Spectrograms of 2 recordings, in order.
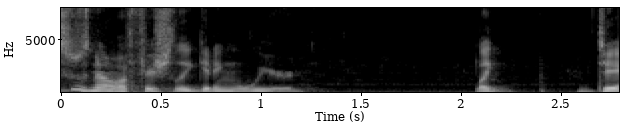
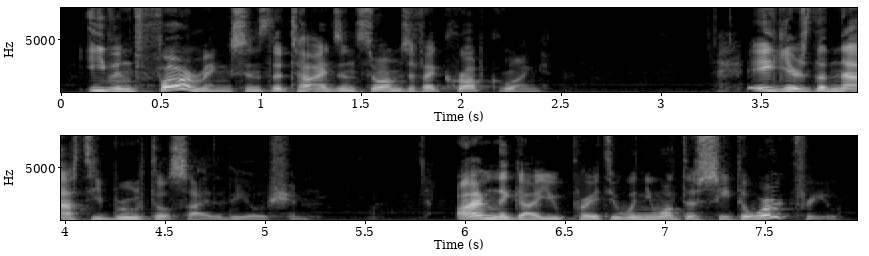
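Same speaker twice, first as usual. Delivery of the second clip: put-on genial old sea god; 8 semitones higher, 5 dB louder than usual. Sea god corrects Magnus, jovial and higher. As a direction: lean on Granddad with amused mock offence. Njord voiced in story.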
